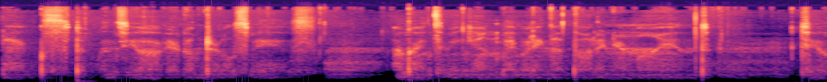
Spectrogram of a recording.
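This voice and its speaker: Over noticeable background noise, a woman whispers very slowly. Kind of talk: sleep hypnosis guided relaxation. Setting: studio, close-mic ASMR. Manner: whispered, soft.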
